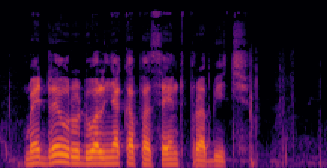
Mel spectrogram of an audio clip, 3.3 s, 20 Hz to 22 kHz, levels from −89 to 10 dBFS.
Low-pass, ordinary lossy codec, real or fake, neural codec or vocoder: 19.8 kHz; MP3, 64 kbps; real; none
